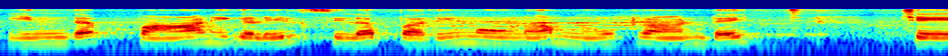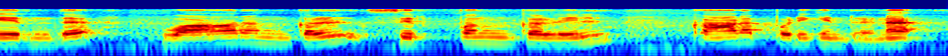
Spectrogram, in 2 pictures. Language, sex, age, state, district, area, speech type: Tamil, female, 45-60, Tamil Nadu, Chennai, urban, read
